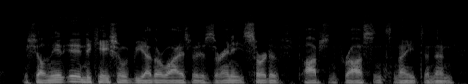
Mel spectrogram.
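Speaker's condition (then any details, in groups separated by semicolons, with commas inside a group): No condition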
